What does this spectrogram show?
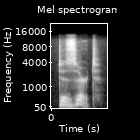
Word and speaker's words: dessert: Ve jed terri five syllables stress on the third dessert. Dessert two syllables stress on the second. Don't confuse with desert.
